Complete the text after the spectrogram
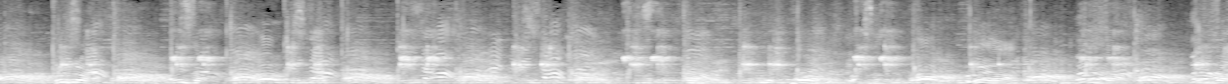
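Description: A crowd of young men and women chant loudly together in a steady rhythm, close by.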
